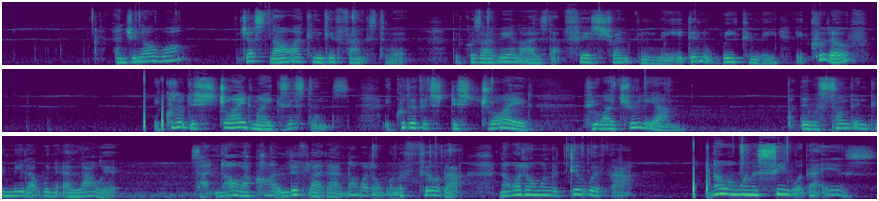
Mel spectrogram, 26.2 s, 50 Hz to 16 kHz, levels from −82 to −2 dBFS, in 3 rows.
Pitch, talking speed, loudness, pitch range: 190 Hz, 185 wpm, -33 LUFS, 180-225 Hz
